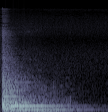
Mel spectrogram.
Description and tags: A pane of glass struck with the tips of the fingers.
